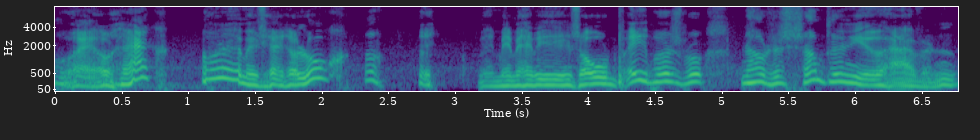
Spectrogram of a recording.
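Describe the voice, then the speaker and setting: In a put-on character voice, a man speaks with a rural American accent and a high pitch that swings very widely. His pace is fairly slow, with long, frequent pauses. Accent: folksy rural American. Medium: video game. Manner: folksy, rambling, stammering.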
